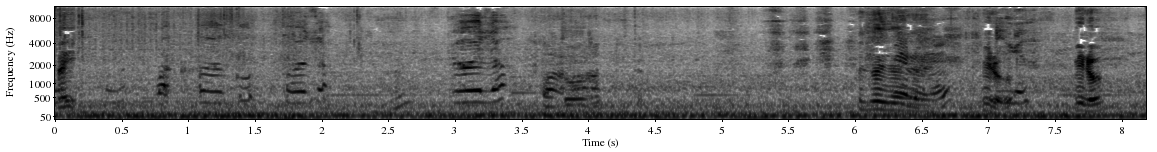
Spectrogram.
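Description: Steady low rumble of a taxi's engine and road noise heard inside the cabin, with short voice sounds on top, among them a toddler imitating Donald Duck's voice.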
